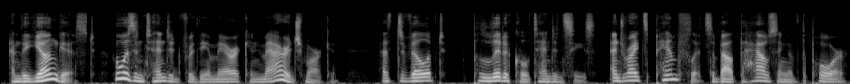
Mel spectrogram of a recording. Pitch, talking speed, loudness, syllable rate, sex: 135 Hz, 170 wpm, -22 LUFS, 6.1 syllables/s, male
